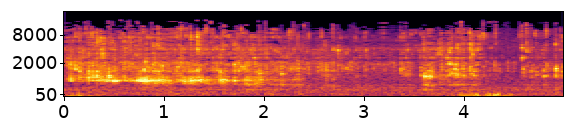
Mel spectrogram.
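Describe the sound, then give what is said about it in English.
A cup of filtered water pours steadily into a 2-cup measuring cup with lines on the side for several seconds, a continuous splashing and gurgling that shifts slightly in pitch as the cup fills, with no voices. “And I'm going to pour a cup of filtered water into this measuring cup.”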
